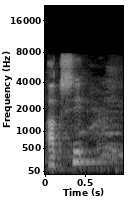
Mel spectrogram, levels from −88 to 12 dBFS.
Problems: none marked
